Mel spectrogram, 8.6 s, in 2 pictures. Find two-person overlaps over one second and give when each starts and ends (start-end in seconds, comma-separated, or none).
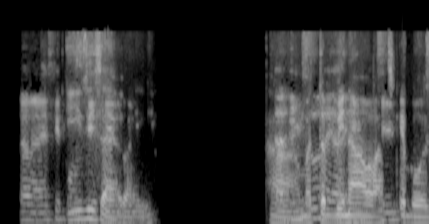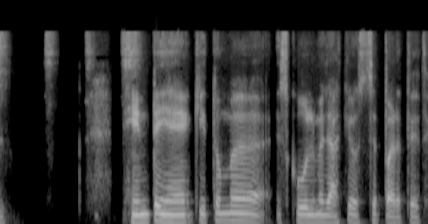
2.8-4.3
